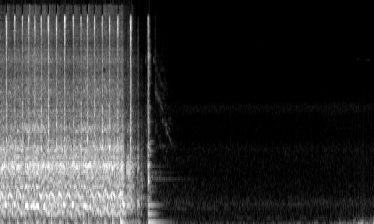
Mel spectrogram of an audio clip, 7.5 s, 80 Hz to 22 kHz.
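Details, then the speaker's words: 1994 Ford F-450 7.3 diesel, pre-OBD2, towed in after sitting: long steady cranking, never catches; high-pressure oil pump keeps losing prime, ICP about 0.5 V, starter resting between tries; engine suspected just tired. "well let the starter cool a bit so this thing keeps losing its oil pump Prime for the high pressure oil pump"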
